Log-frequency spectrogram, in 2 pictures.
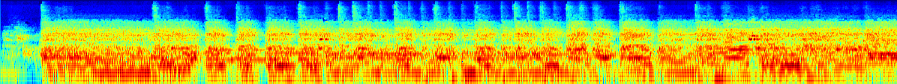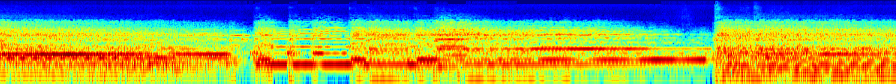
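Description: An electric guitar plays through a TimeBomb VI distortion pedal with the gain turned up. The heavily saturated tone is loud and continuous for over twenty seconds, with short pauses in the playing midway and near the end.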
